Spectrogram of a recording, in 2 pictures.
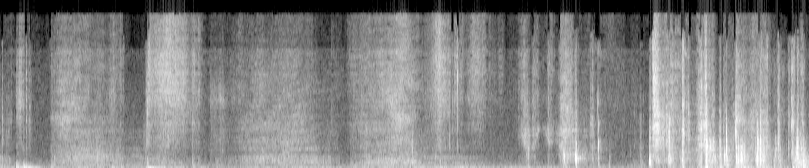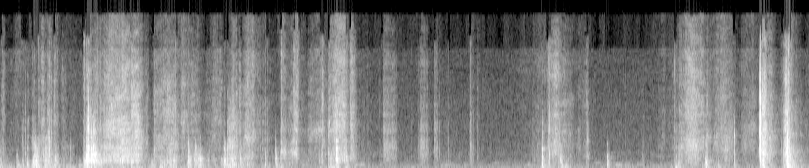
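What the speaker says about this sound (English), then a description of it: "I'll just divide the paper up." Origami paper being folded in half and creased, with rustling, crinkling and sharp pressing sounds arriving in bursts, louder through the middle and near the end, close up with no talk.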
